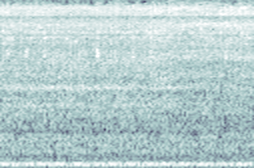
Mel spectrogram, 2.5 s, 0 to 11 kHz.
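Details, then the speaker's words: 1978 Ford F-350 parked 11 years, with new plug wires and the carburetor needle now working: deep, even idle pulse firing steadily with no skips; the V8 runs smoothly without a misfire. "they put brand new plug wires on it doesn't sound like it's missing Idol's coming down a little bit"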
